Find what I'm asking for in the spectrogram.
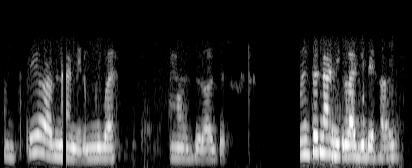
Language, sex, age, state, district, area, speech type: Nepali, female, 45-60, West Bengal, Darjeeling, rural, conversation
